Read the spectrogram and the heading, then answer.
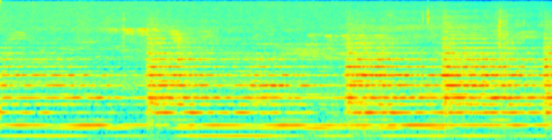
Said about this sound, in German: Junkersdorf im Kölner Westen. Ein Sonntagmorgen im Frühjahr. Die Glocken der Dietrich-Bonhoeffer Kirche rufen zum Gottesdienst.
